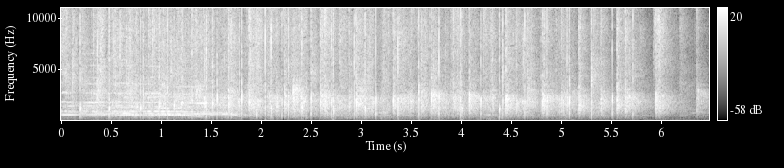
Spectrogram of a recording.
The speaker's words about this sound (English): Let's give him a nice round of applause.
